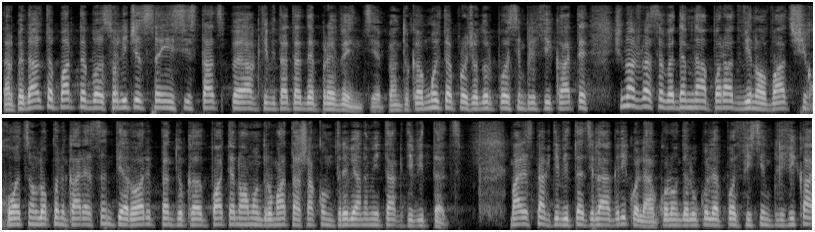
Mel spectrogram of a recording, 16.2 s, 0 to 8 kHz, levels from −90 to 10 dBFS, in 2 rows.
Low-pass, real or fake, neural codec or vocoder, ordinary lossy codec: 7.2 kHz; fake; codec, 16 kHz, 16 kbps, FreqCodec, smaller model; none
